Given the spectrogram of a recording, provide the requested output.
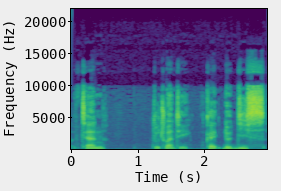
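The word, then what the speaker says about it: dix: De 10 à 20. Okay, so let's start now. 10, okay, so remember, final X here is pronounced like S. 10, 10, okay?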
